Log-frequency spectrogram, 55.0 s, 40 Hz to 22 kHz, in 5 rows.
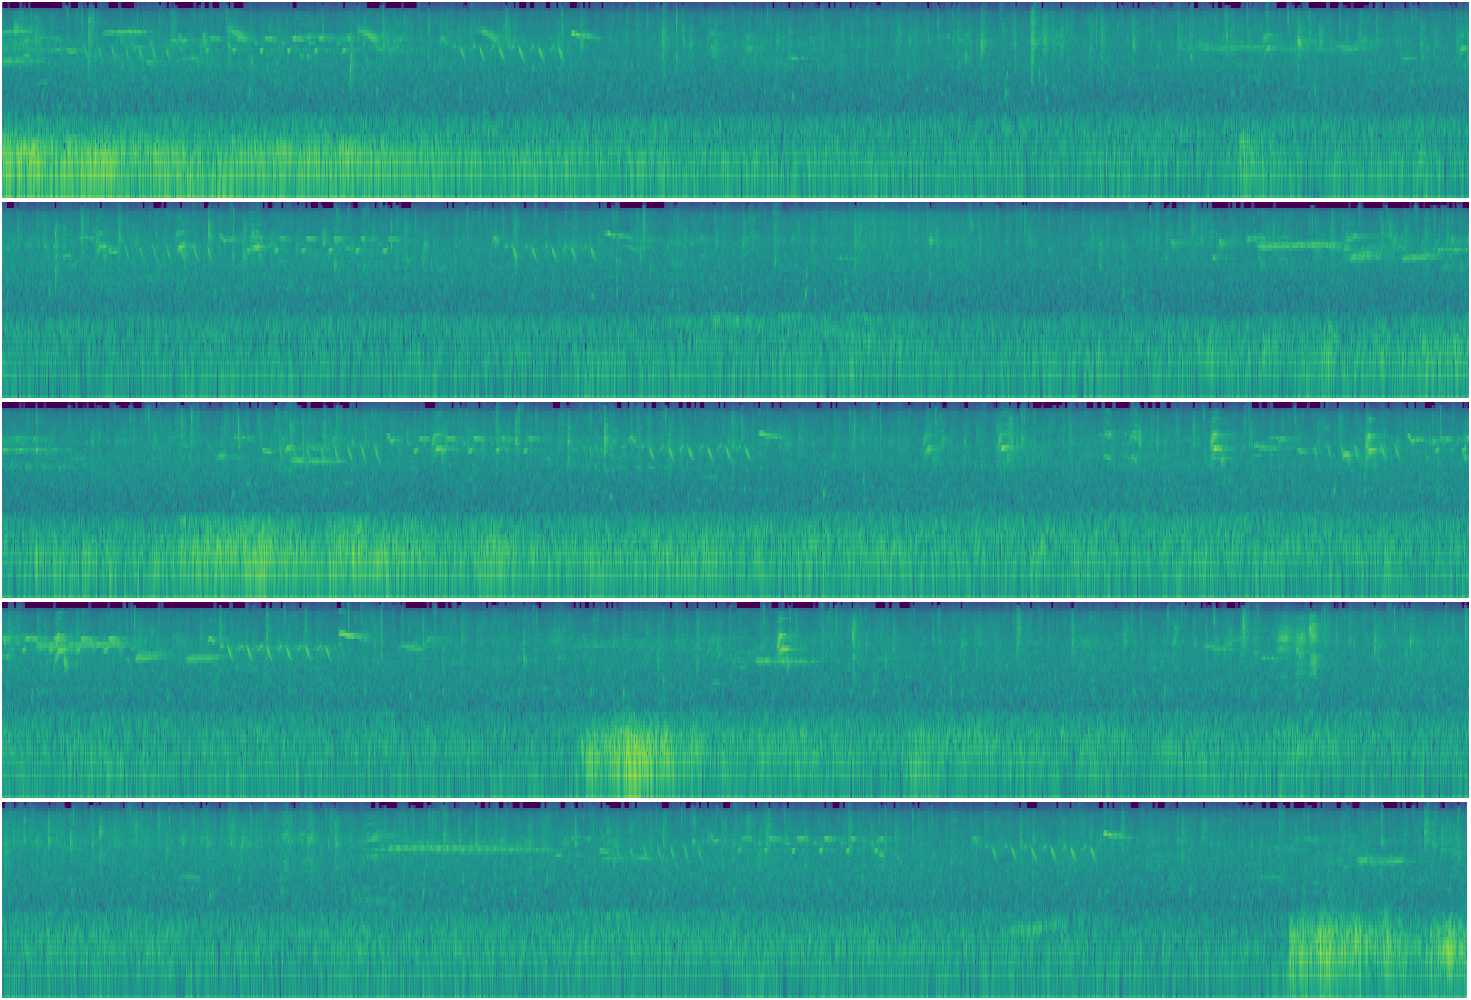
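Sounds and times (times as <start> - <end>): thunder: 0.0 - 4.1, 53.5 - 55.0
steady rain: 0.0 - 55.0.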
